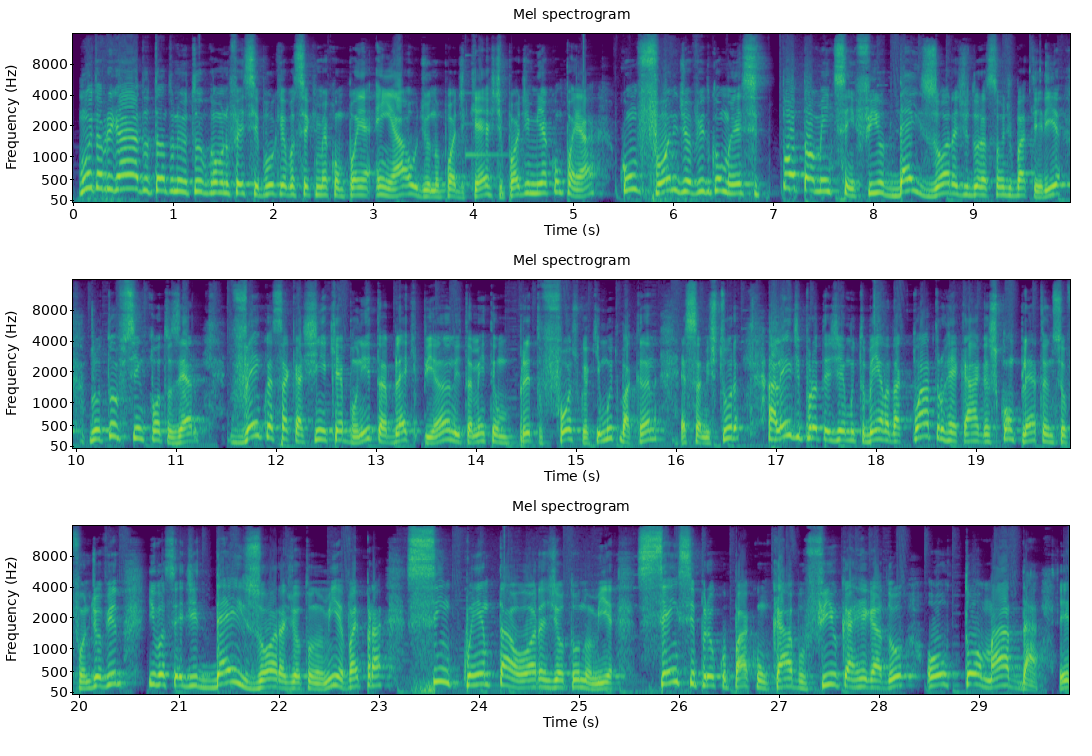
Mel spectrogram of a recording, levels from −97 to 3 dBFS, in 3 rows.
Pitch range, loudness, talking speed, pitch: 160-235 Hz, -17 LUFS, 190 wpm, 200 Hz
